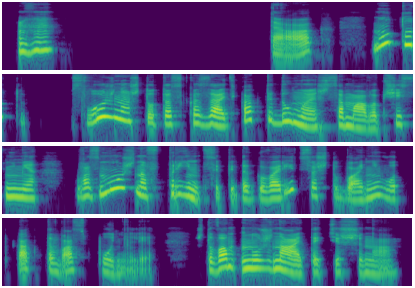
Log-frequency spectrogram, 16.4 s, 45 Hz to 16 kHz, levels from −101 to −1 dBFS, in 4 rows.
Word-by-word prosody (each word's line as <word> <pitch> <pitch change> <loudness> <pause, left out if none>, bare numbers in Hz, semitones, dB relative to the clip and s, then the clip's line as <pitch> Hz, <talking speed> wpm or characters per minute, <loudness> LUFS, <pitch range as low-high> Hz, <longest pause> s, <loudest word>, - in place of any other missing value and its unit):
Мгм. 250 +4 0 2.2
Так, - - -2 0.4
ну 415 +9 +4
тут 410 0 +3 0.5
сложно 385 -6 +4
что-то 220 -5 -2
сказать. 215 -4 +2
Как 310 +3 0
ты 305 - -5
думаешь 205 -10 0
сама, 175 -3 +2
вообще 150 +9 -3
с 220 +1 -13
ними 195 -3 0 0.3
возможно, 260 - +2
в 220 - -10
принципе, 235 - -3
договориться, 185 - -1
чтобы - - -4
они 190 +9 -2
вот 175 -6 -6 0.2
как-то - - -1
вас - - -2
поняли, - - -9 0.4
что 180 - -5
вам 225 +4 +6
нужна 210 -6 +4
эта 140 - -4
тишина? 150 -1 -7
215 Hz, 105 wpm, -24 LUFS, 180-265 Hz, 2.2 s, вам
